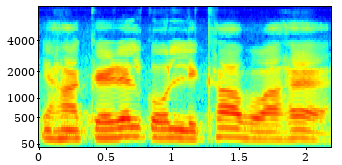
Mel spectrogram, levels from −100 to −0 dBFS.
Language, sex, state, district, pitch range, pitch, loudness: Hindi, male, Arunachal Pradesh, Lower Dibang Valley, 125-145 Hz, 135 Hz, -17 LUFS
